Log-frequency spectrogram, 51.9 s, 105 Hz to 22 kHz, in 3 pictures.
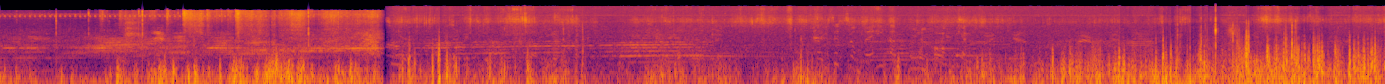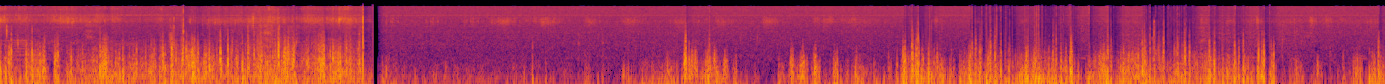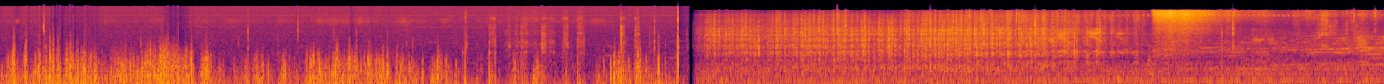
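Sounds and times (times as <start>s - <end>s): steady hum with pitched tones: 0.0s - 9.6s, 48.8s - 51.9s
wind buffeting microphone: 0.0s - 51.9s.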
